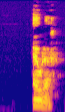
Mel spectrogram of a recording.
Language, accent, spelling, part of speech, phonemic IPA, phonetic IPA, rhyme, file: English, Canada, outta, preposition, /ˈaʊtə/, [ˈʌʊɾə], -aʊtə, En-ca-outta.ogg
- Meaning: Out of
